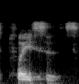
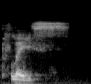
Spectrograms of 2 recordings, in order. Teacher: remember when you say words like places, don't let your S's fuse together. You really want to make sure it's places, not place.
